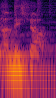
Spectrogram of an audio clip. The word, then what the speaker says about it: Aniesha: So basically, Aniesha, I'm sure I'm pronouncing it right?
